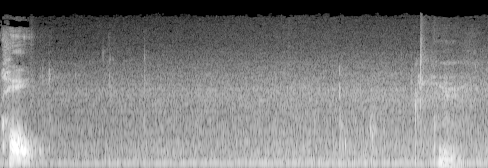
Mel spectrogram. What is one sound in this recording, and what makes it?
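A man gulps down a drink from a bottle.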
